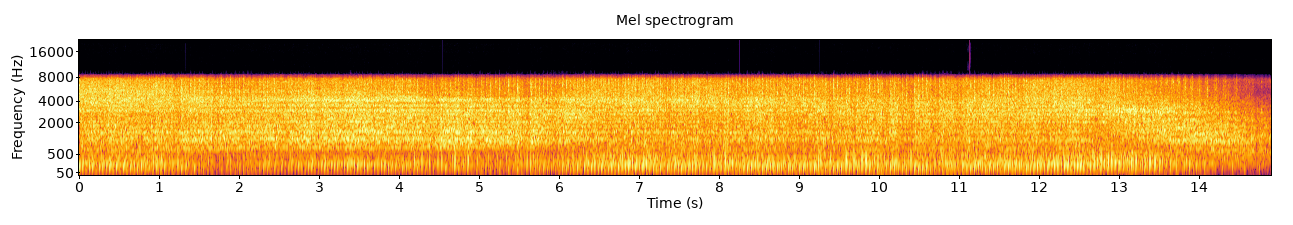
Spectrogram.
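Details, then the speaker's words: Old Sears Suburban 12 hp Craftsman tractor with a new battery, started on a squirt of carb cleaner: the single-cylinder engine runs loud and uneven, surging about four pulses a second before dying; rough running, carburetor suspected. "Alright, well, it wants to run."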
